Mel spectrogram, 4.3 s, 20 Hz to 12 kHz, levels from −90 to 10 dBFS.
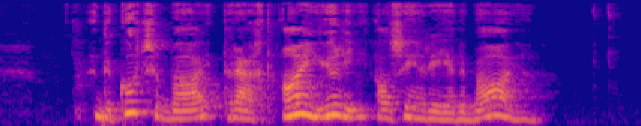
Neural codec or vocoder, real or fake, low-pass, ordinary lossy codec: none; real; 10.8 kHz; MP3, 96 kbps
